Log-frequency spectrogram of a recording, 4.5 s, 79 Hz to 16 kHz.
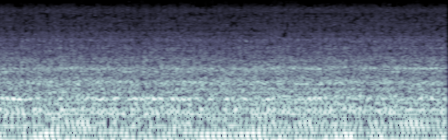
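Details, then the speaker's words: KTM four-stroke, idle set via red throttle-body knob to the recommended 2200–2300 rpm: fast busy single-cylinder idle that fluctuates up and down and is hard to hold; unstable idle. "it's unstable that's why it's hard to hold it fluctuates up and down"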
